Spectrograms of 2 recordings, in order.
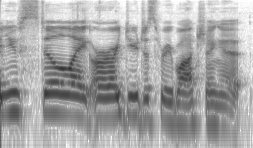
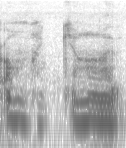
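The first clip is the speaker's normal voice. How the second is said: whisper; 3 semitones lower, 17 dB quieter than usual. Real, not acted. Whispered aside about bakeries.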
